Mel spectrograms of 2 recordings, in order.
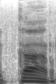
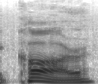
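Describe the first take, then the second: First: Kar with a trilled Afrikaans R; kar, roll the R at the front. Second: Said in the usual way. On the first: Shown as a demonstration. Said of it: "then I roll it". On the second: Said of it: "When I speak English, if I say car".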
